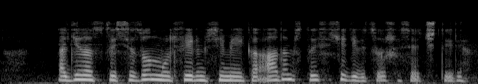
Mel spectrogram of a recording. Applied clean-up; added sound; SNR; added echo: neural mask model Resemble Enhance denoiser.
